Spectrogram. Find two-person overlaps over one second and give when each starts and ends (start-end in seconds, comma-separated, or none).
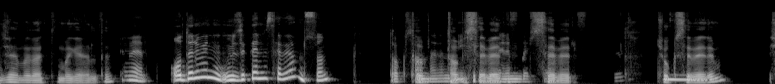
4.1-5.5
